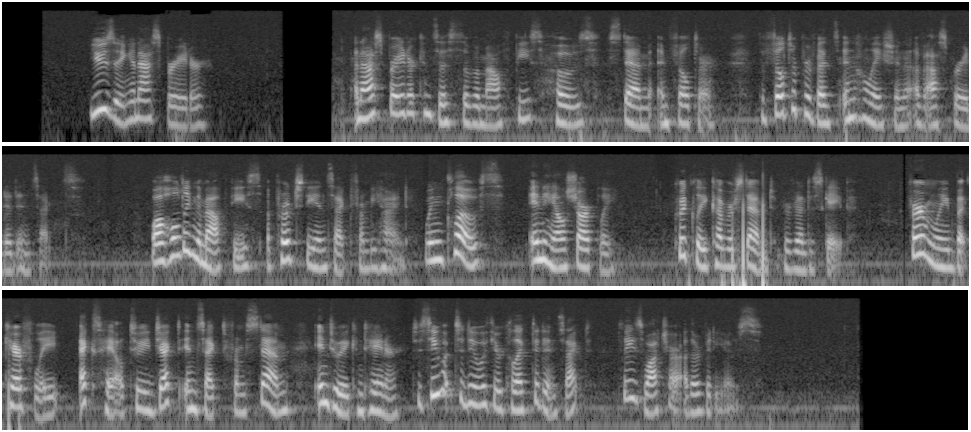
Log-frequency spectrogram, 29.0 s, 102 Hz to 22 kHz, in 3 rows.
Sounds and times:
Speech: 0.9s - 2.1s, 3.5s - 10.5s, 11.2s - 15.8s, 16.4s - 18.2s, 18.8s - 27.0s.

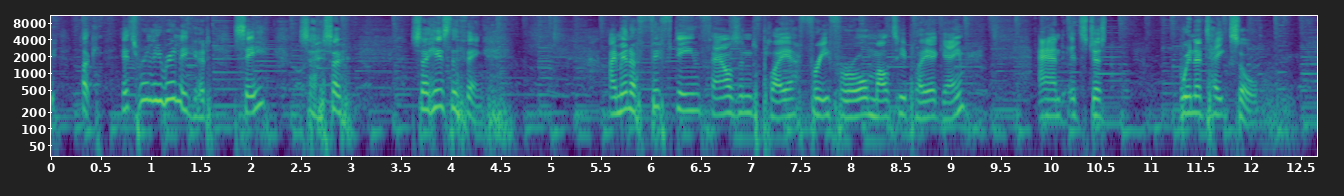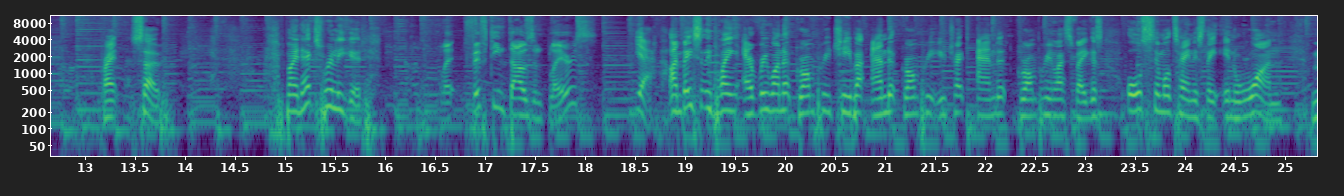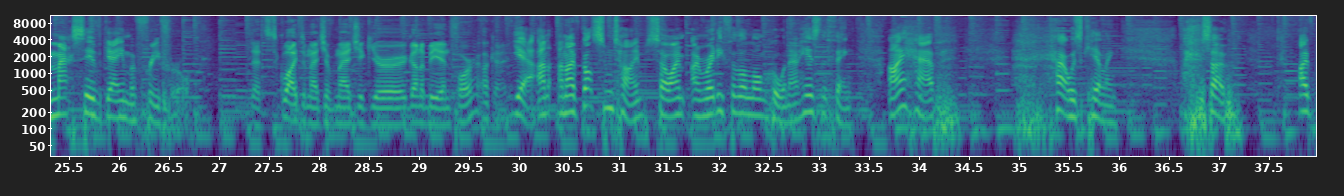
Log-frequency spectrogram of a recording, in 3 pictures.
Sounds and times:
Speech: 0.0s - 3.0s, 3.6s - 4.5s, 5.6s - 9.2s, 9.9s - 10.6s, 11.3s - 12.1s, 13.2s - 13.9s, 14.8s - 26.7s, 27.3s - 34.4s, 35.2s - 36.0s
Music: 0.0s - 37.9s.

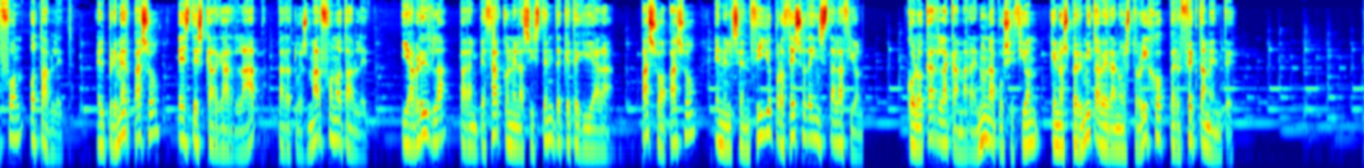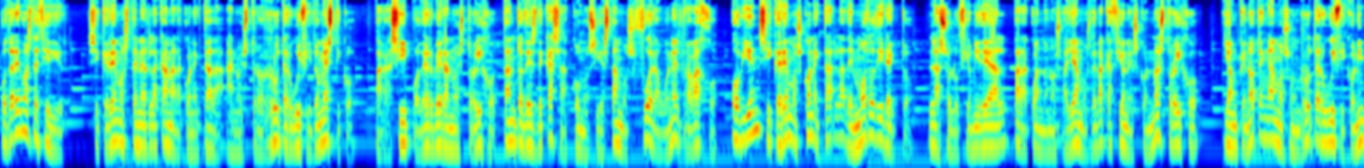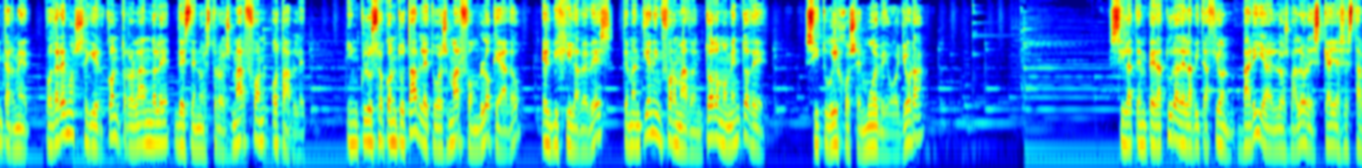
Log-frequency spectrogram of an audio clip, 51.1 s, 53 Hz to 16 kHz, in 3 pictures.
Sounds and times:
Speech: 0.0s - 10.8s, 11.4s - 15.5s, 17.1s - 45.7s, 48.0s - 51.1s
Music: 0.0s - 51.1s.

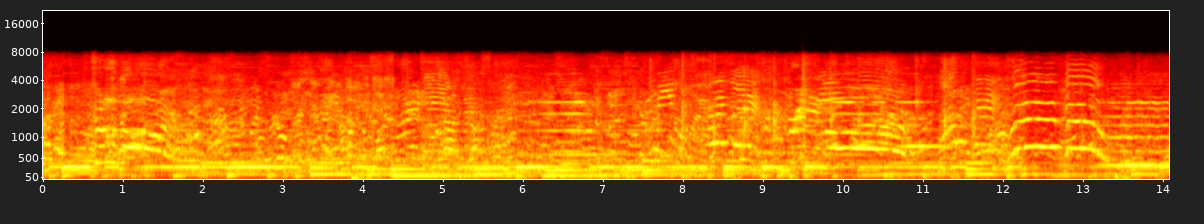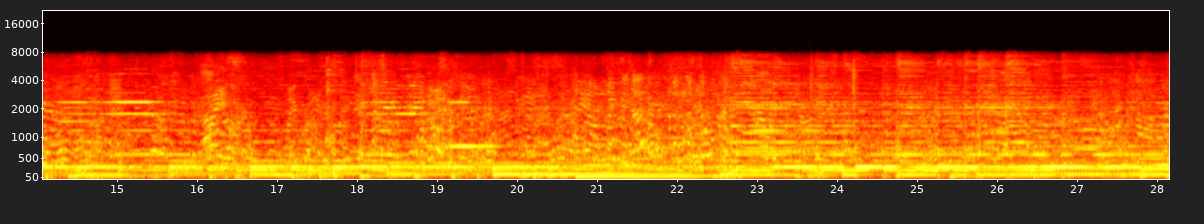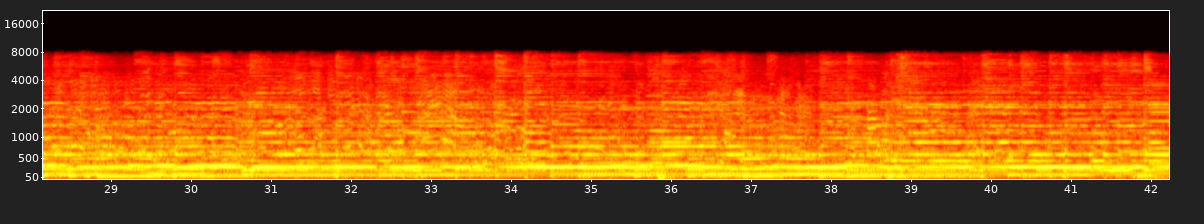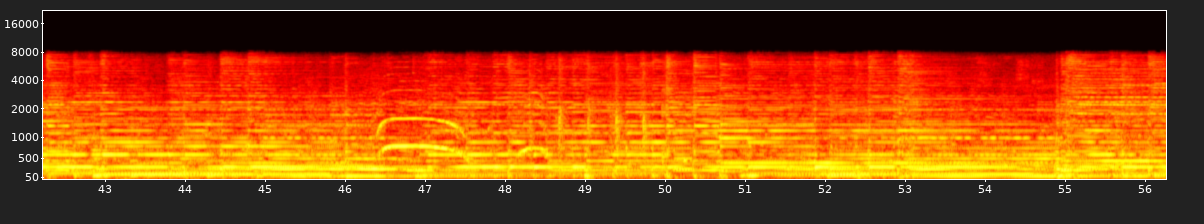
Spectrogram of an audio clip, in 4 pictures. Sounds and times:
Speech: 0.0s - 43.1s
Music: 0.0s - 56.2s.

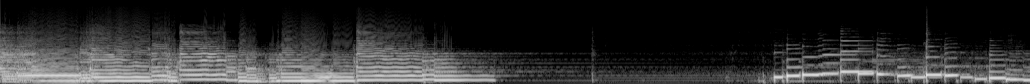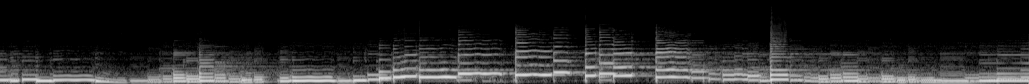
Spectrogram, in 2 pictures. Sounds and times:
Music: 0.0s - 6.0s, 7.6s - 20.5s.

